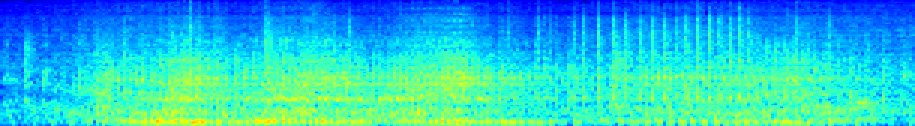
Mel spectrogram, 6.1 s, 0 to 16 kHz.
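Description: A Honda Click 125 scooter engine runs steadily with a rough, grinding knock throughout, loud and close, with no pauses.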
